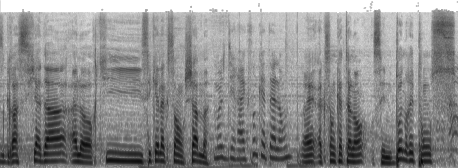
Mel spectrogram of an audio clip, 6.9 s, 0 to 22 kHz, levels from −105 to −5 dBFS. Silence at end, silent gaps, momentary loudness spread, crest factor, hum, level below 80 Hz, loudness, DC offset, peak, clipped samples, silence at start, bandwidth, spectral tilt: 0 s; none; 9 LU; 16 dB; none; -44 dBFS; -18 LUFS; under 0.1%; -2 dBFS; under 0.1%; 0 s; 17 kHz; -6 dB/octave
